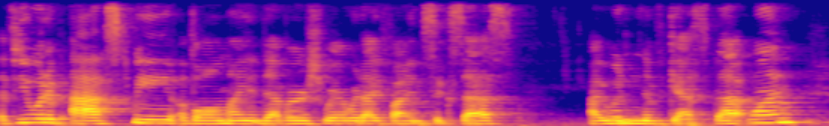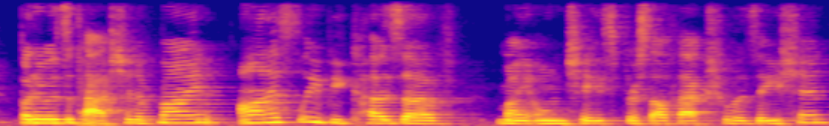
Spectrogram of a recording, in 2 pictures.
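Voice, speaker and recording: This woman speaks at a moderate pace in a medium pitch with ordinary pitch variation, in an unremarkable speaking voice. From upstate New York, Albany area. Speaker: podcast co-host and recruiter. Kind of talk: casual podcast conversation.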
